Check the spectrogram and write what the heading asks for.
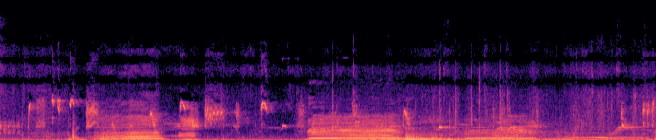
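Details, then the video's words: Tame village cows in a row crossing a wooden bridge on their way to grass: overlapping long, rich moos, several in close succession, with bird chirps and soft rural background noise. "Sapi Lembu Jinak Berjejer Melewati Jembatan Kayu Menuju Rumput Sedap Suara Moouu"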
